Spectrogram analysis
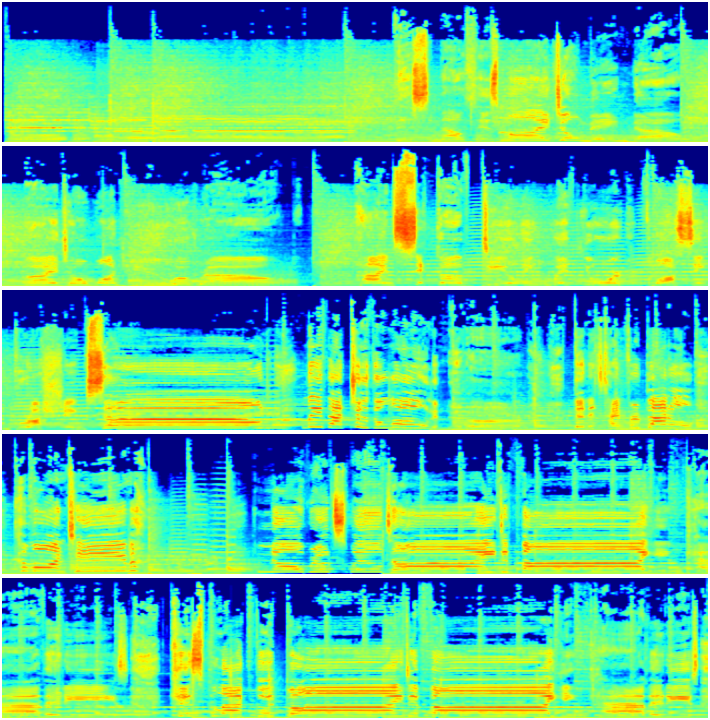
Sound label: vocal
